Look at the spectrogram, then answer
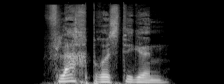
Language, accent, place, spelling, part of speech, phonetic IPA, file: German, Germany, Berlin, flachbrüstigen, adjective, [ˈflaxˌbʁʏstɪɡn̩], De-flachbrüstigen.ogg
- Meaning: inflection of flachbrüstig: 1. strong genitive masculine/neuter singular 2. weak/mixed genitive/dative all-gender singular 3. strong/weak/mixed accusative masculine singular 4. strong dative plural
